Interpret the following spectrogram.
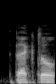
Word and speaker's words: Bechdel: How do you say it? Bechdel, Rachel. Bechdel.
